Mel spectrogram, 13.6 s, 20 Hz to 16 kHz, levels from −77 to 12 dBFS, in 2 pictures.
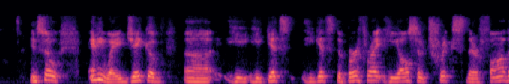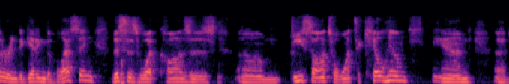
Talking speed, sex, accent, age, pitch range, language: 150 wpm, male, American, 40-59, 140-185 Hz, English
